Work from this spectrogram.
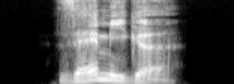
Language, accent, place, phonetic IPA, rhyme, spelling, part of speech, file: German, Germany, Berlin, [ˈzɛːmɪɡə], -ɛːmɪɡə, sämige, adjective, De-sämige.ogg
- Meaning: inflection of sämig: 1. strong/mixed nominative/accusative feminine singular 2. strong nominative/accusative plural 3. weak nominative all-gender singular 4. weak accusative feminine/neuter singular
